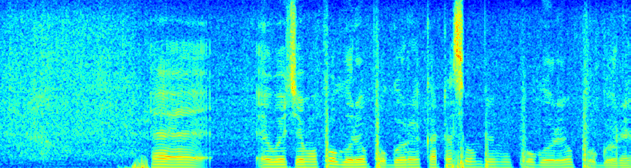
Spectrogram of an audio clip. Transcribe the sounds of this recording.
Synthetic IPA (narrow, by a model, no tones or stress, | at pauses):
ɛ | ewet͡ʃemopoɡoɾeopoɡoɾekatasombemopoɡoɾeopʰo̰ɡoɾe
